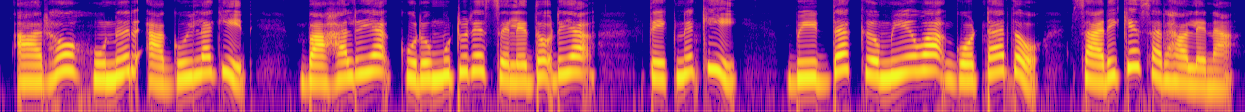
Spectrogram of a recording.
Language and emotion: Santali, happy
